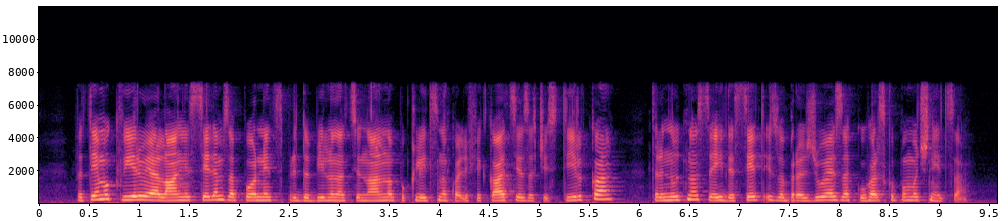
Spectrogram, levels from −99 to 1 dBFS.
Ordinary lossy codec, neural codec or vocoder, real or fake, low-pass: none; none; real; 7.2 kHz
